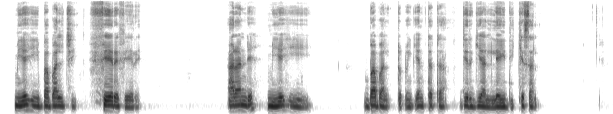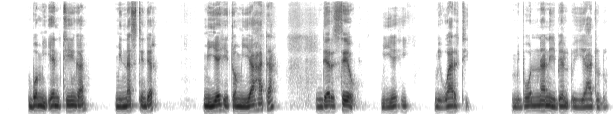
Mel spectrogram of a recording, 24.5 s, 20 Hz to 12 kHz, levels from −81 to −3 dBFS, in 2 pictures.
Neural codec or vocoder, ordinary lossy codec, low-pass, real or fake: none; none; none; real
